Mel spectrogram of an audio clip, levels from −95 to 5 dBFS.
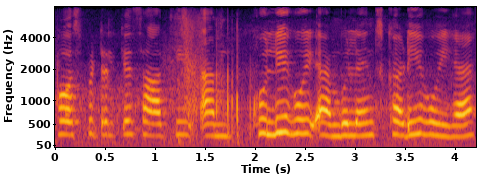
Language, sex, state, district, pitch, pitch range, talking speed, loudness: Hindi, female, Haryana, Rohtak, 275 Hz, 255-285 Hz, 155 wpm, -14 LUFS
